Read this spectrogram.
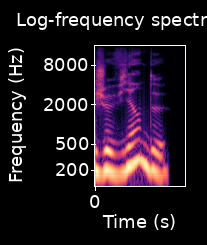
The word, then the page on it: je viens de: french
